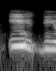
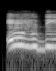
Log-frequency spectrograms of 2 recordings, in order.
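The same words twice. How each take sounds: First: اہدی said with an i sound, ihdi; correct vowel. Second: اہدی said with an e sound, ehdi; wrong vowel. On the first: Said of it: "اہدی ہوتا ہے". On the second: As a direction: demonstrate the mistaken ehdi. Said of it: "اہدی نہیں ہوتا". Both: Shown as a demonstration.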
